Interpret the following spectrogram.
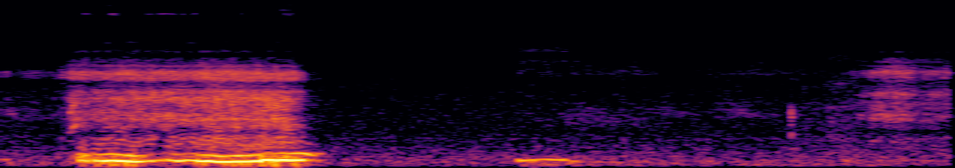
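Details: Labrador dog's loud snoring during sleep.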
